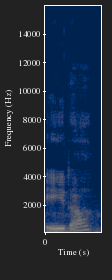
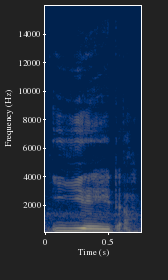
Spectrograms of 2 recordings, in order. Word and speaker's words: Ada: I always want to say Ada, but it's Ada.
